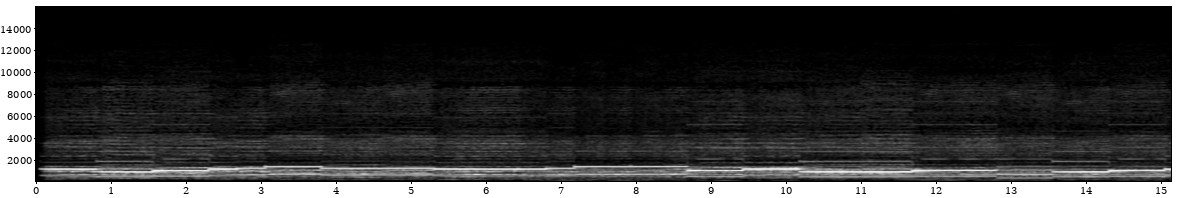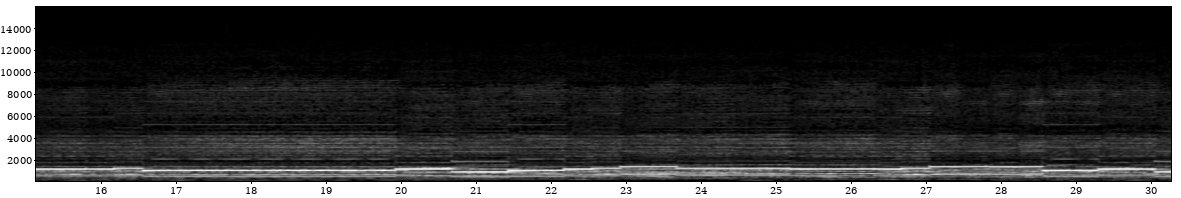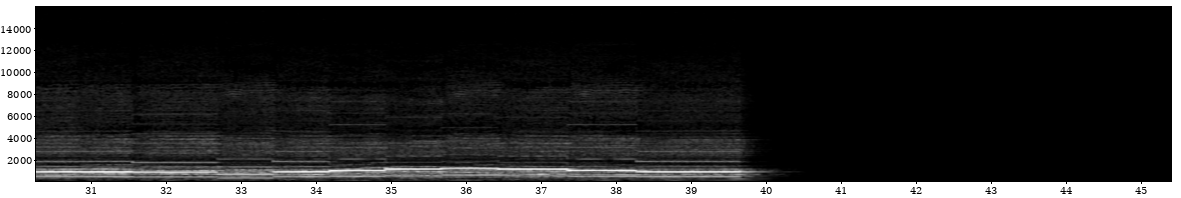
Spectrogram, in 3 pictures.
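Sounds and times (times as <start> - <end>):
soprano singing: 0.1 - 40.2.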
